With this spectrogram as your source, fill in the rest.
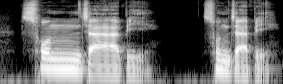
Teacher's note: Now, in terms of pronunciation, because the last syllable begins with an ian consonant, the 비읍 받침 in the second syllable carries over to the final syllable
